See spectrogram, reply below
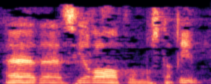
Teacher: يقرأها قنبل بخلفه ورويس بالسين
